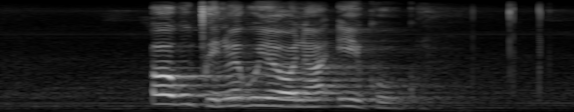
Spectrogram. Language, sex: Zulu, male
